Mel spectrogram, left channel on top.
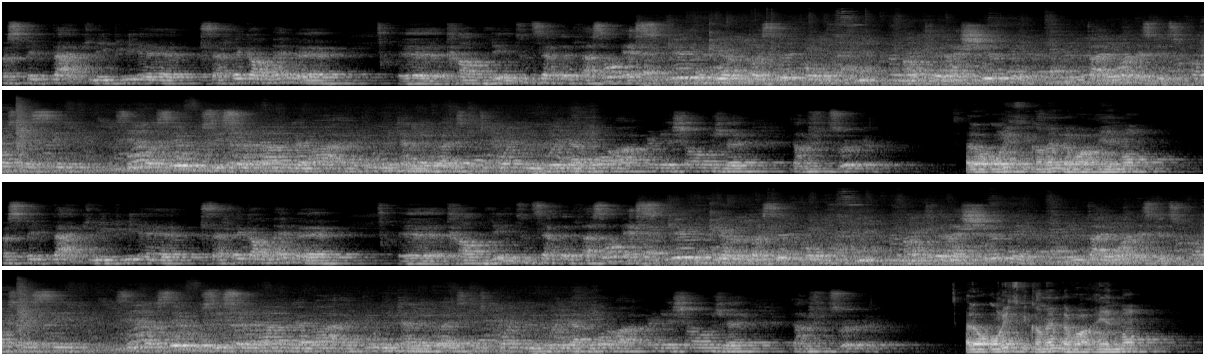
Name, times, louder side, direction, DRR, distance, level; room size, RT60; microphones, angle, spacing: voice 1, 0.0-3.3 3.7-10.4 10.6-12.8 13.1-20.7, left 1 dB, 20° left, -7 dB, 1.3 m, -24 dB
sound 1, 6.3-18.0, left 1 dB, 35° left, 1.0 m, -28 dB
voice 2, 21.7-23.3, right 3 dB, 50° right, 2 dB, 0.3 m, -17 dB
6.1 x 3.6 x 2.3 m, 1.2 s
head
